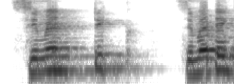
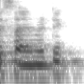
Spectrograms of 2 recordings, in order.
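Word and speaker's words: Symantec: सिमेटिक जो है, इसको भी साइमेटिक, जो भी जिस तरह से आप उच्चारण करने लगते हैं, दोनों तरह से साइमेटिक भी बोला जाता है और सिमेटिक भी बोला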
